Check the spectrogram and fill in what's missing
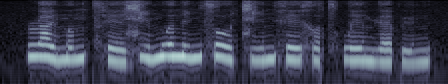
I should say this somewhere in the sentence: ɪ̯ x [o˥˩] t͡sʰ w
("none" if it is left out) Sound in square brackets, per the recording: ɤ˥˩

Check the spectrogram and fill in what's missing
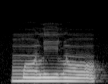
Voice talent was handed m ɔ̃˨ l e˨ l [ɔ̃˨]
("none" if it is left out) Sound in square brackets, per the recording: ɔ̃˨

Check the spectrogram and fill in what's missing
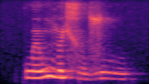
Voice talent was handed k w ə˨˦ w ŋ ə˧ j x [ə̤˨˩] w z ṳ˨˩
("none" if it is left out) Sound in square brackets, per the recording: ə̤˨˩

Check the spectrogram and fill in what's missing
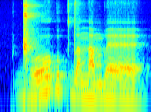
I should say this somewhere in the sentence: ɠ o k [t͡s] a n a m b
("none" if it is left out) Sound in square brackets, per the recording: d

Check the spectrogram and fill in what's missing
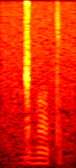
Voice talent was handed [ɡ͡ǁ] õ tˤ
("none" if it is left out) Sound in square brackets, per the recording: ɡ͡ǁ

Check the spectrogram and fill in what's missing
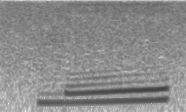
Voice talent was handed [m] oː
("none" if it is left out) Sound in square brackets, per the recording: m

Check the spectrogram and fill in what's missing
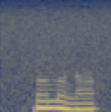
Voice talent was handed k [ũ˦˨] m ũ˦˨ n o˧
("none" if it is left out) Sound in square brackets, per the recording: ũ˦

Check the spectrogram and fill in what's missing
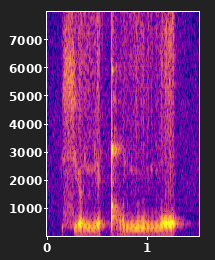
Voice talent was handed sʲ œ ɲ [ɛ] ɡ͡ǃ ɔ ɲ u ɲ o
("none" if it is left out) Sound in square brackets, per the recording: e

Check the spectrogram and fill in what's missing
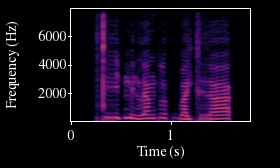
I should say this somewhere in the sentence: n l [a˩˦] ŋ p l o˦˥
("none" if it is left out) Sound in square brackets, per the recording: a˦˥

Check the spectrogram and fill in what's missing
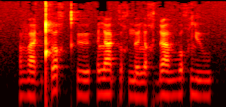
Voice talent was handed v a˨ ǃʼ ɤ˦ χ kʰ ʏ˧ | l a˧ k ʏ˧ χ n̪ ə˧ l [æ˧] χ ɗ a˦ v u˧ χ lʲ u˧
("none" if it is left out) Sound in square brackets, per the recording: ə˧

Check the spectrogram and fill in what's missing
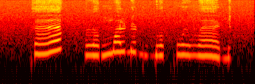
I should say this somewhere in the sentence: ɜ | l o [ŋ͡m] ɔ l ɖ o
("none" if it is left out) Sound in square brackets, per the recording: ŋ͡m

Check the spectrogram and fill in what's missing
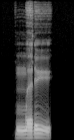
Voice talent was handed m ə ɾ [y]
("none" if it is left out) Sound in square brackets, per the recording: y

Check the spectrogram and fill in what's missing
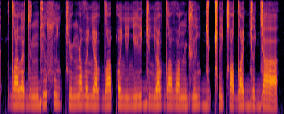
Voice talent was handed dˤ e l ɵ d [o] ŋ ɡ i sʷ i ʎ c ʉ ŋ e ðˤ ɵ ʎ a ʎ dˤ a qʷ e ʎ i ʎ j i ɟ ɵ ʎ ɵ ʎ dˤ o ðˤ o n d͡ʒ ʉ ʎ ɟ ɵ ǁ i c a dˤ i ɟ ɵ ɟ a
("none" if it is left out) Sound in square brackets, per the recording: ɵ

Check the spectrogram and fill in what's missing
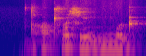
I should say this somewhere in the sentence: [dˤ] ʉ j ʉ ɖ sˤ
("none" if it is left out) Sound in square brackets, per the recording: dˤ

